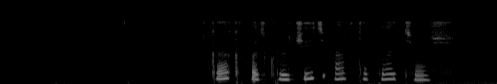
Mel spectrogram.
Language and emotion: Russian, neutral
